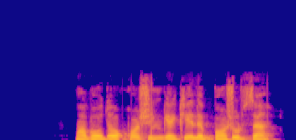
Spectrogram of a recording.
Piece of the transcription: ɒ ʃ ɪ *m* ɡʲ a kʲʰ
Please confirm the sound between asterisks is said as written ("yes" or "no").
no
